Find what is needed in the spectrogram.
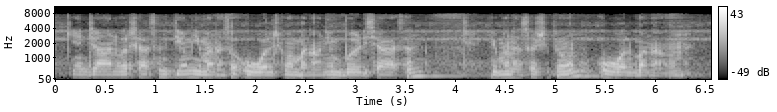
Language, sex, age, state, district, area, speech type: Kashmiri, male, 45-60, Jammu and Kashmir, Srinagar, urban, spontaneous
